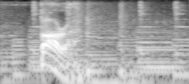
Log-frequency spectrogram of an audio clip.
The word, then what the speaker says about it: Borough: great river is the thames greenwich leicester square borough one of the best ways to really discover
